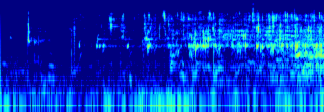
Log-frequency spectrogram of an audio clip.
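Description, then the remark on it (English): Liquid glugs and splashes as a short drink is poured from a bottle into a glass, starting with a few scattered drips and building into a steady, filling stream that grows louder over a few seconds. “Now I'll just pour you a short one.”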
